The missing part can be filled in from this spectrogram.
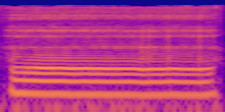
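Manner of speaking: "呃" as a long, lax, low schwa; weak schwa. Shown as a demonstration. Teacher showing the unstressed vowel, drawn-out schwa. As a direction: hold a relaxed, level "呃". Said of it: "要判读为第十一号母音".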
